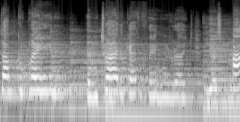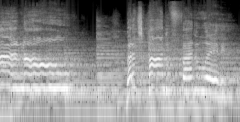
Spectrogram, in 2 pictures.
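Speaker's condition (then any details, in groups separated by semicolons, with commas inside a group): No condition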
